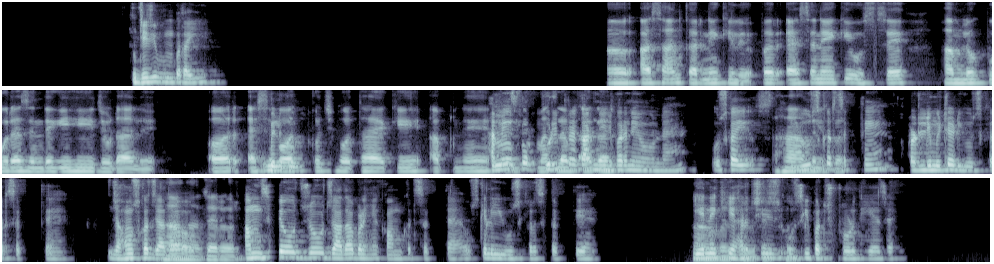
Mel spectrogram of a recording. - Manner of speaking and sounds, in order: tapping; other background noise; in English: "यूज़ यूज़"; in English: "लिमिटेड यूज़"; in English: "यूज़"
- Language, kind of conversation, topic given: Hindi, unstructured, इंटरनेट ने आपके जीवन को कैसे बदला है?
- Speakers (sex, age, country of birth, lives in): male, 20-24, India, India; male, 20-24, India, India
